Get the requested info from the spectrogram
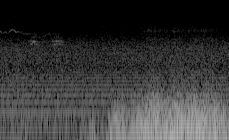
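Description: Near silence: a faint steady hum, with a soft low rumble in the second half.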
